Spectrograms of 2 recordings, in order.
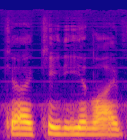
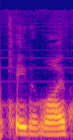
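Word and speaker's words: Kdenlive: Yeah, so hopefully nothing has happened to him, and that the project will continue, because I do like KDE and Live. It's a, or Caden Live, however you'd like to pronounce it, because it's a nice, efficient little video editor.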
